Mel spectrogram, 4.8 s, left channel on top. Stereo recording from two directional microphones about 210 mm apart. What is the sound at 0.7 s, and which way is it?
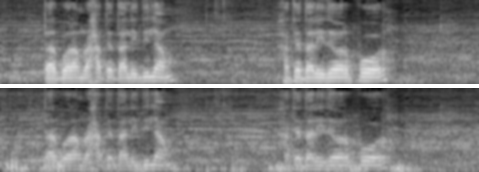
Speech, 60° left (ahead or behind).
